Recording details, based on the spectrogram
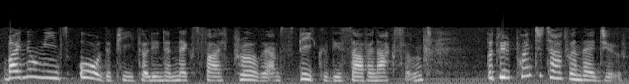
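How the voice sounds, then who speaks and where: A woman's voice: mid-range voice, sing-song, moderate pace. A woman presenting a language course, carefully explaining and repeating phrases for learners. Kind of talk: scripted educational narration. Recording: slightly muffled broadcast audio, faint hiss.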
